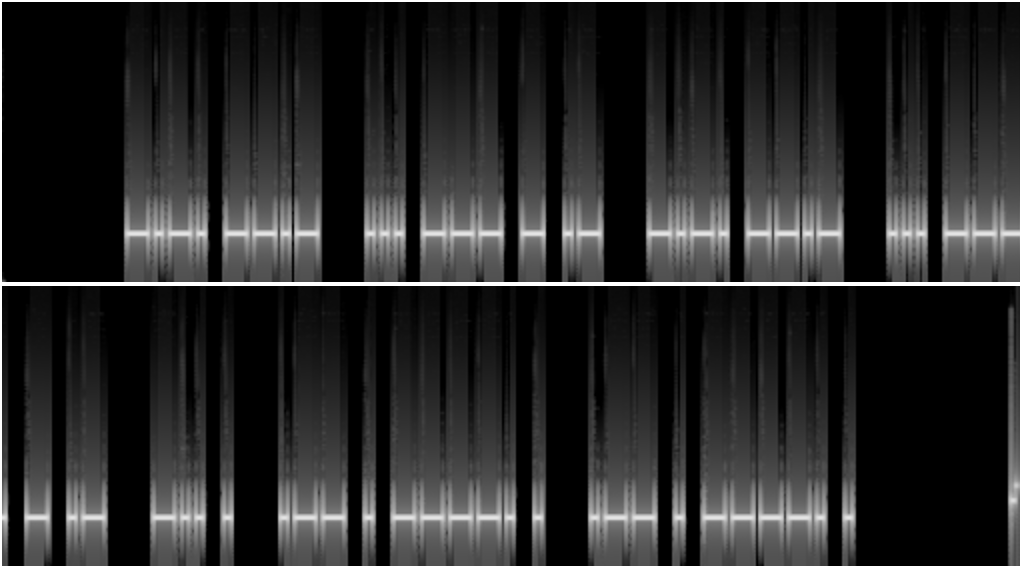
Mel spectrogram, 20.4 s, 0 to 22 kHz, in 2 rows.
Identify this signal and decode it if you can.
Morse code, heard as a keyed tone, about 17 wpm, 700 Hz. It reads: CQ SOTA CQ SOTA DE WE9E WE9E
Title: SOTA QSO Practice 17wpm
